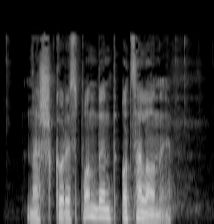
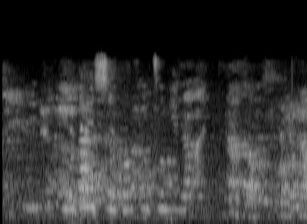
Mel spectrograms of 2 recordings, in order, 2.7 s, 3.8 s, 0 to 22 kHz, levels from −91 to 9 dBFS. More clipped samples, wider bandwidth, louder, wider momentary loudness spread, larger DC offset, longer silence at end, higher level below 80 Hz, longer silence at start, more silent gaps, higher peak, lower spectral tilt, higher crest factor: neither; first, 11.5 kHz vs 8.2 kHz; first, -19 LUFS vs -32 LUFS; second, 9 LU vs 15 LU; neither; first, 0.55 s vs 0 s; first, -46 dBFS vs -76 dBFS; first, 0.35 s vs 0.05 s; neither; first, -2 dBFS vs -12 dBFS; first, -6 dB/octave vs -1 dB/octave; about the same, 18 dB vs 20 dB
